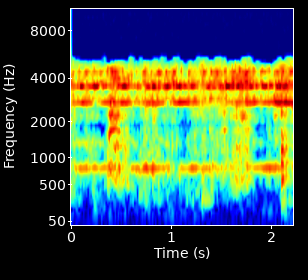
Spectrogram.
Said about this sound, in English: Safe connected with burglar alarm.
